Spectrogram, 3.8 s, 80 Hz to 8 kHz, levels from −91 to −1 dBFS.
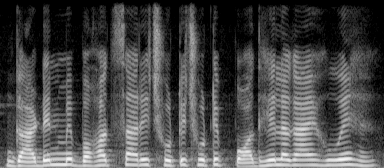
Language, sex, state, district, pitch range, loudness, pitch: Hindi, female, Bihar, Patna, 215-250 Hz, -14 LUFS, 240 Hz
